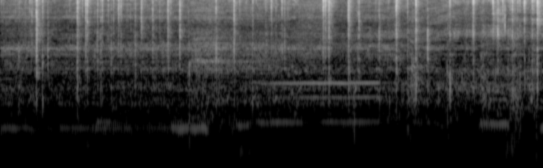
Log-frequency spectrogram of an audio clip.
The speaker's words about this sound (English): Just go slow and take the wood out that you want to do so you can make your little wolf. Granddad, can you tell me a story while I whittle?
